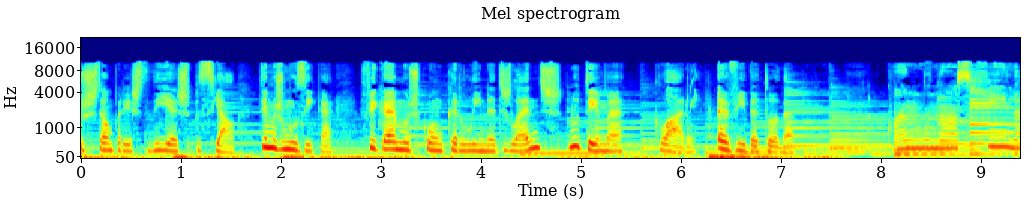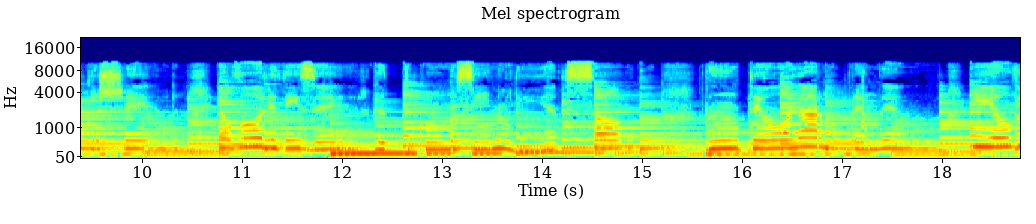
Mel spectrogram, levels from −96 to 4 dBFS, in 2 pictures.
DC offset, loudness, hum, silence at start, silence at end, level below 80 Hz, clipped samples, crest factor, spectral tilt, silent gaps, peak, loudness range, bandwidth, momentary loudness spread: under 0.1%; -21 LUFS; none; 0 s; 0 s; -32 dBFS; under 0.1%; 20 dB; -6 dB/octave; none; -2 dBFS; 3 LU; 11 kHz; 10 LU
